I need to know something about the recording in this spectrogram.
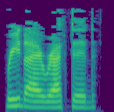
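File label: "redirected", English, British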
